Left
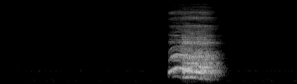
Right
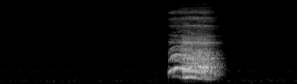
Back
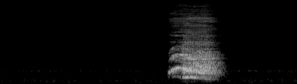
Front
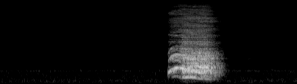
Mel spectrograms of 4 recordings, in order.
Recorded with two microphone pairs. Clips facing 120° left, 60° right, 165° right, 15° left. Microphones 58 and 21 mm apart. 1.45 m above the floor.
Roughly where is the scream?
Ahead left.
